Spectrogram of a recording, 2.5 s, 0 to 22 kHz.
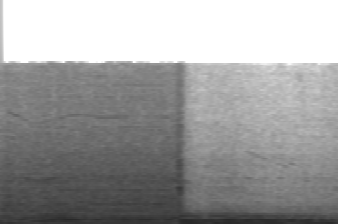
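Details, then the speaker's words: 2010 Jeep Patriot being cranked and run on a scope: runs steadily, then cuts out abruptly and winds down as the crank trigger circuit stops switching to ground, suspected from strong ignition coil kick hitting the 5 V reference and circuits. "there it is it did it so now we see that died over here but where it started to cut out is over here so let's just see right there do you see where it went high zoom in on this we can see it going high and it stayed high the circuit stopped triggering to ground"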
